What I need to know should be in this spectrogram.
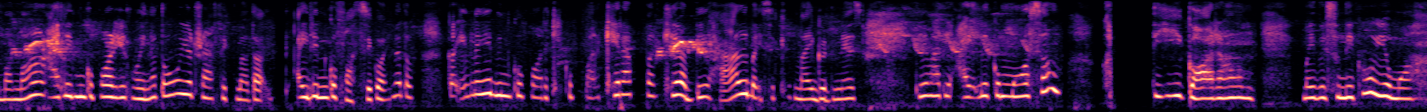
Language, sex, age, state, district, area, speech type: Nepali, female, 30-45, West Bengal, Alipurduar, urban, spontaneous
